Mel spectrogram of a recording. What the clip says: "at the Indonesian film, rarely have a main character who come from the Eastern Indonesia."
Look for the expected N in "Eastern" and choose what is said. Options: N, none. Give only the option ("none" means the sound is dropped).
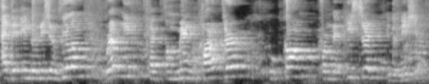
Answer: N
